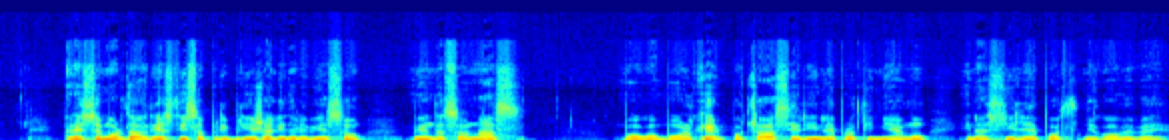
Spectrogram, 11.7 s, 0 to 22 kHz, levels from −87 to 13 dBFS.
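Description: Listening to this speech recording, nothing stood out as a technical problem at any point.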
